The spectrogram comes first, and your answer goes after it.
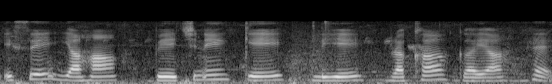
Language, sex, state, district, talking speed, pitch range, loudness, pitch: Hindi, female, Madhya Pradesh, Katni, 85 wpm, 175-205 Hz, -16 LUFS, 185 Hz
